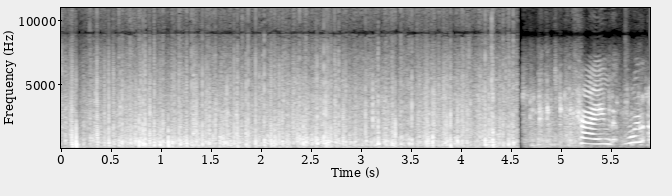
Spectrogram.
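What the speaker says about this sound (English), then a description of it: "It's storming outside." Heavy rain from a storm on the NSW South Coast, a loud dense roar of falling water that cuts off abruptly, followed by a quieter stretch with a voice speaking.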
